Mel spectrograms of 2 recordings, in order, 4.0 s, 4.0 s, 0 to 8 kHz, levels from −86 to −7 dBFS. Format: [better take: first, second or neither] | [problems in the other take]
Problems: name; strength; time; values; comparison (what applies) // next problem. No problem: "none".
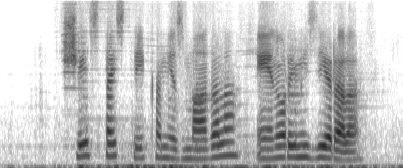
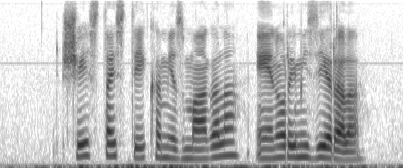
second | noise reduction (neural separator model SepFormer DNS4)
